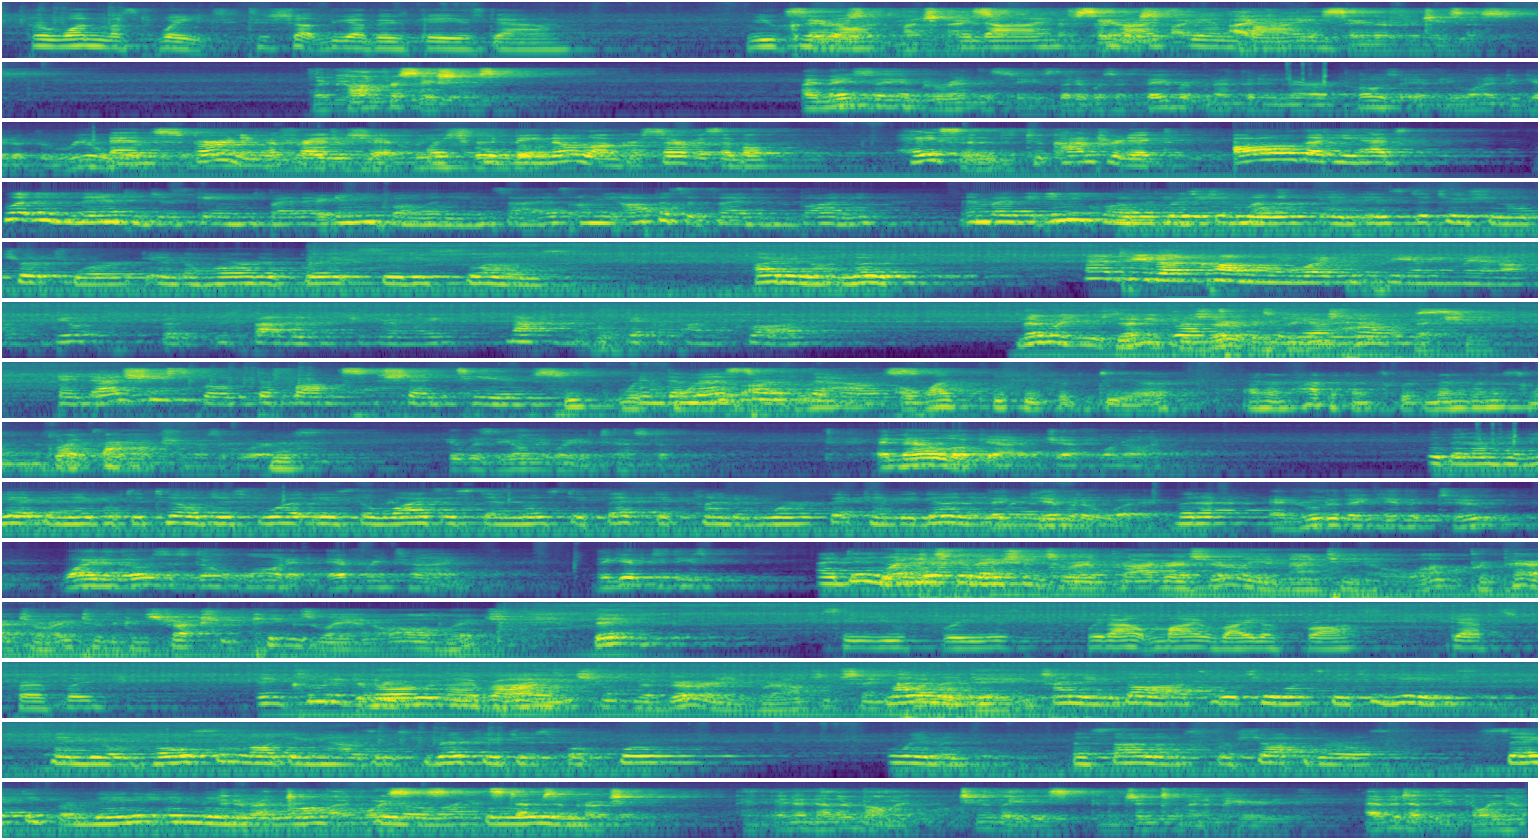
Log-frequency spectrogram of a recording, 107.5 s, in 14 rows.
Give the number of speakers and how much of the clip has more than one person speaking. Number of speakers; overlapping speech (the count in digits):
10, about 17%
